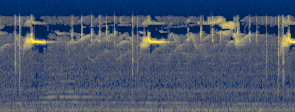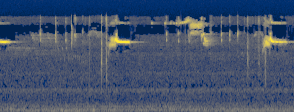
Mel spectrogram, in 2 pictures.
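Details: Campainha-style blue-black grassquit song from Campo Grande, Rio de Janeiro: five brief, high, buzzy bursts spaced roughly every two to three seconds, each a thin rising flick ending in a short trill, with steady low background hum.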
